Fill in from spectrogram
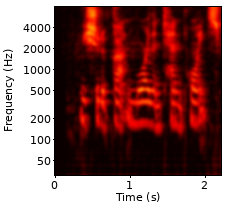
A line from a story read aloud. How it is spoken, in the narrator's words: Ron grumbled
